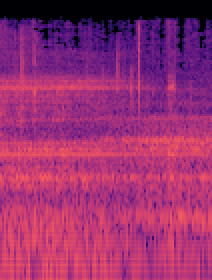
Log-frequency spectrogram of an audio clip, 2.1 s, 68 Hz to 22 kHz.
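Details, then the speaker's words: BougeRV all-in-one diesel heater on the low setting, pumping hot air (about 125°F max) under RV skirting: steady low rumble, even whirring fan and faint high whine, running normally and not overly loud. "So, running on the low setting, it's not overly loud. Like, I don't think it would annoy anybody in the camp ground, especially in the winter, cuz the actual water heaters and the furnace are probably even louder than this."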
